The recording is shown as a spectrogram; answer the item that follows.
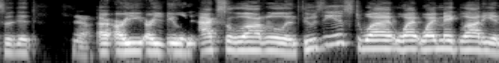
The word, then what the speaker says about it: axolotl: So you know how like in Spanish they don't pronounce the X like we do. It's like a H sound or something.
